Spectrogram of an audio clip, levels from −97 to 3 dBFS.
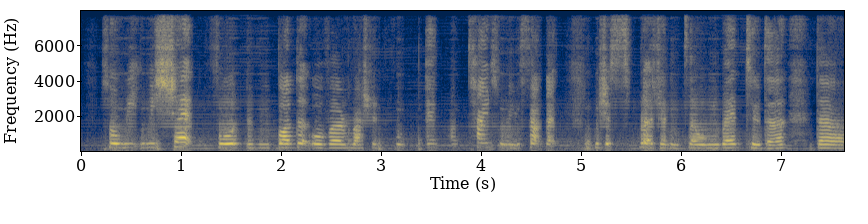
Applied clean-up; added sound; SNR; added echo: neural separator model SepFormer DNS4.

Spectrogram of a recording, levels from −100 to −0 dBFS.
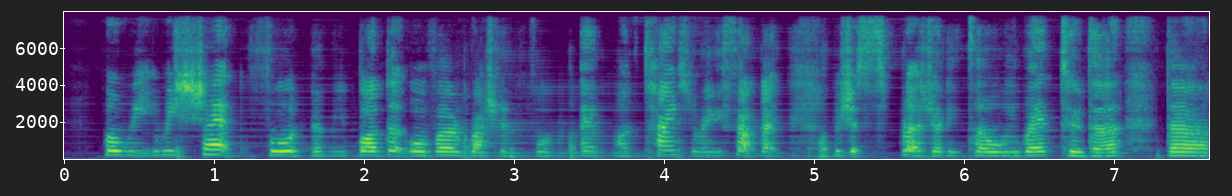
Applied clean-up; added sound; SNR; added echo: neural mask model DeepFilterNet 3.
